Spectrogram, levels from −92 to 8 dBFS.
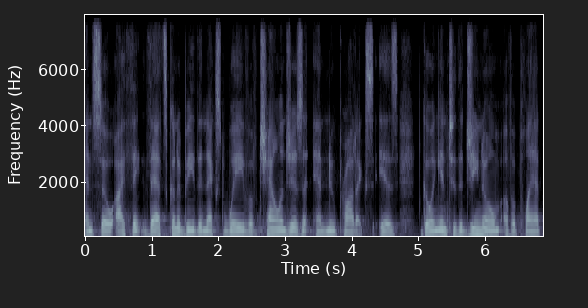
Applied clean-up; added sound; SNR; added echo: none; none; none; none.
